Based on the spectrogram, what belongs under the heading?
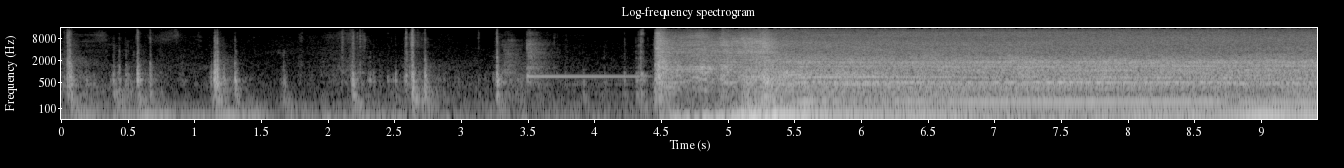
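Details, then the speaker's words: Chevy Cruze 1.4 turbo, first start after head gasket and piston ring replacement, no coolant added, oil primed by cranking with coil unplugged: clicks, catches promptly, smooth steady idle, no knocking, some smoke, oil pressure good. Normal idle. "that sounds pretty good check the oil pressure light and we've got oil pressure"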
